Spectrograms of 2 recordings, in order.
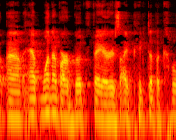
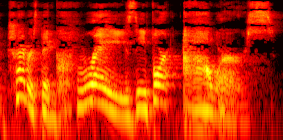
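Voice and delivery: slow, louder put-on pug voice, higher; fibbing pug voice; 8 semitones higher, 7 dB louder, much slower than usual. Pug fibbing about Trevor, slow sly voice. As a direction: drag out the lie like a sly little dog. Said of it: "And then he'd say".

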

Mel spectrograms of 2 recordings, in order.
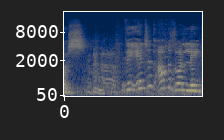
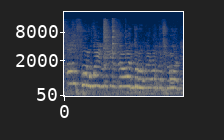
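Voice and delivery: fast, higher mock nag; wife scolding her husband, fast and higher; rapid nagging wife; 6 semitones higher, much faster than usual. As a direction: rattle it off like a fed-up wife. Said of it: "He closed one ear".

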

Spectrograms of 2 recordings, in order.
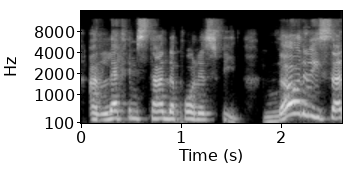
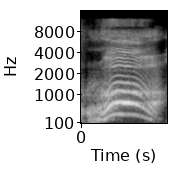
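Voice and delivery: a growled lion roar, hammed up; mock roar; 7 semitones higher than usual. Preacher mocks the devil's roar, lion roar. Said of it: "He roars".

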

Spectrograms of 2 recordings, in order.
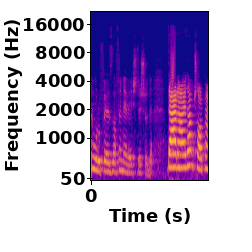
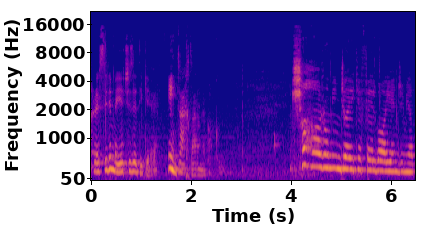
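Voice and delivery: ordinary talk, nothing marked

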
